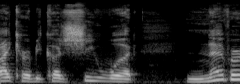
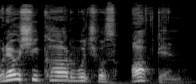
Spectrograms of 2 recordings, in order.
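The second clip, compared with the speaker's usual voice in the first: usual speaking voice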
